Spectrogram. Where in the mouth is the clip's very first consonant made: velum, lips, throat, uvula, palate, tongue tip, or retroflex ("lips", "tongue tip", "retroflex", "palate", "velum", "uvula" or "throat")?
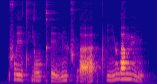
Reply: retroflex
